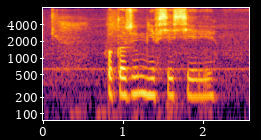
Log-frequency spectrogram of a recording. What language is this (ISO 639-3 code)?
rus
